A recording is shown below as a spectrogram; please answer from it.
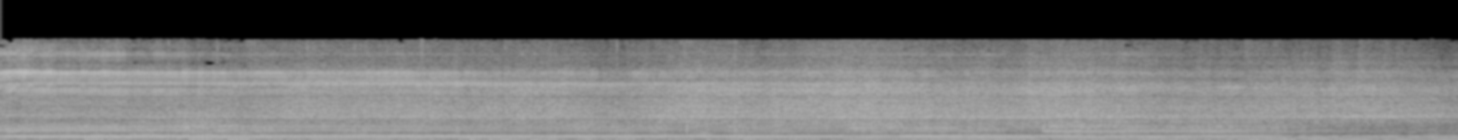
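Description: Live blues-rock band of saxophone, electric guitar, electric bass and drums holding one long sustained chord, the drawn-out ending of a song. A higher sustained note joins about eight seconds in.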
